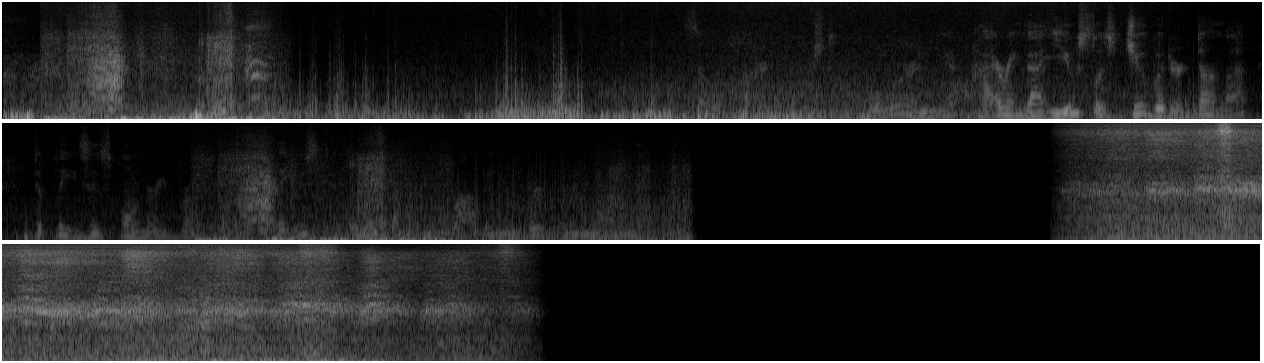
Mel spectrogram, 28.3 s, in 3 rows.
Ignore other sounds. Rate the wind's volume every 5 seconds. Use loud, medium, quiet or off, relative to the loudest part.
loud, medium, quiet, off, off, off.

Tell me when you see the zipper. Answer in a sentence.
The zipper can be heard from 0.2 to 2.2 s, from 10.8 to 12.8 s and from 20.1 to 21.9 s.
